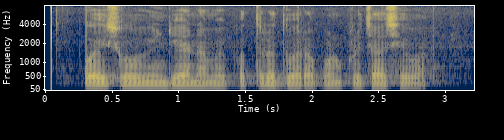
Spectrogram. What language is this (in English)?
Gujarati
